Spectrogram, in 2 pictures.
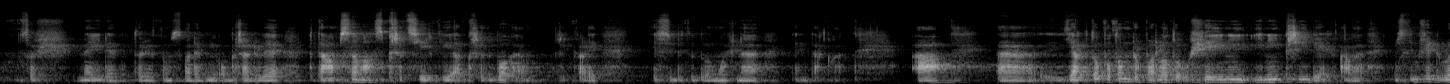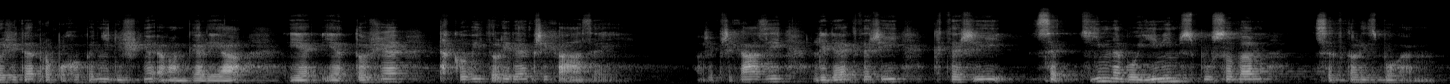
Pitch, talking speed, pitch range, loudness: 110 Hz, 130 wpm, 95-120 Hz, -31 LUFS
